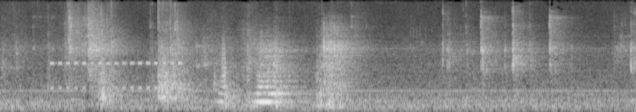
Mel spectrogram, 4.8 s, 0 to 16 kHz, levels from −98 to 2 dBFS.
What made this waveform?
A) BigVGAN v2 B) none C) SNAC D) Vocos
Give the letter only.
B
